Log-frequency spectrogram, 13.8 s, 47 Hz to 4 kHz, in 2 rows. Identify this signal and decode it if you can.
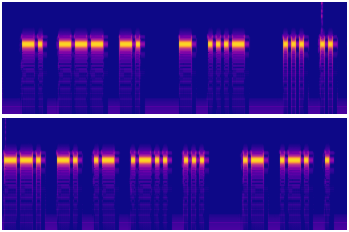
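Morse code, heard as a keyed tone, about 15 wpm, spaced as for 13 wpm, 750 Hz. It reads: NON TV SIGNALS ARE
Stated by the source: 13 wpm Morse code practice archive transmission.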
